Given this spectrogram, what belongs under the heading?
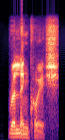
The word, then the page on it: relinquish: British English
